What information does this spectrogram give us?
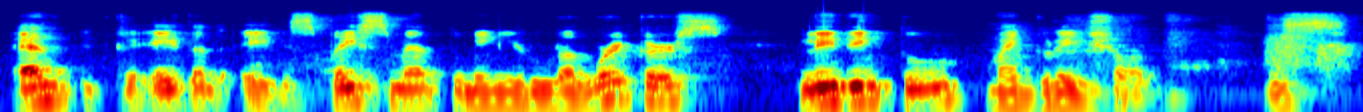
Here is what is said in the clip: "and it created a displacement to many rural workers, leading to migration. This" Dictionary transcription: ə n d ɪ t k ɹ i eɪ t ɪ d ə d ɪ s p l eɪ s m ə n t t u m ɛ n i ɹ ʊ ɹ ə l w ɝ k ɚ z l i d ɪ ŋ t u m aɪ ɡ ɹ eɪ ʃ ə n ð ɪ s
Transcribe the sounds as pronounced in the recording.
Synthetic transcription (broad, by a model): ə n d ɪ t k ɹ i eɪ t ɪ d ə d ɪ s p l eɪ s m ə n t t u m ɛ n i ɹ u ɹ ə l w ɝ k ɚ s l i d ɪ ŋ t u m aɪ ɡ ɹ eɪ ʃ ə n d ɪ s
